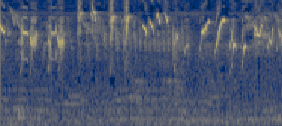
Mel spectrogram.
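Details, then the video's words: Fast, jumbled, high twittering and squeaky chirps pour out from an Oriental white-eye singing ngalas with riwikan fills, a recording meant to rouse other white-eyes into song. "Burung Pleci Gacor NGALAS Isian sambung Riwikan Materi Ampuh Merangsang Semua Pleci langsung Gacor"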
